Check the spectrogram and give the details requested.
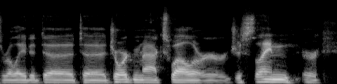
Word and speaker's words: Ghislaine: There's been a lot of speculation as to whether Gregory Maxwell is related to Jordan Maxwell or Ghislaine, or I believe it's pronounced Ghislaine if you're the French speaking.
